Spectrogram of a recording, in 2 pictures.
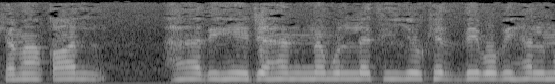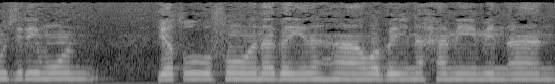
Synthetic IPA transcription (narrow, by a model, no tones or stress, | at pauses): kamaːqɑːl | haːðɪhɪd͡ʒaɦanːamalːat̪iːjʊkaðːɪbʊbɪɦalmʊd͡ʒɾɪmuːn | jɑt̪ˤuːfuːnabajnaɦaːwabajnaħamiːmɪnʔaːn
